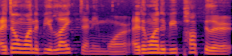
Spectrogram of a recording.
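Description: A man with a Californian accent talks at a very fast pace and a high pitch, with ordinary pitch variation. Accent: Californian American. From California, Sacramento. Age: 40s. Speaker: writer and podcast co-host. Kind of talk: live interview on stage. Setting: theater stage with audience.

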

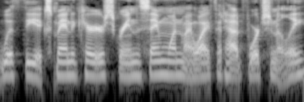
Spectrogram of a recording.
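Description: A woman speaks with an American accent and vocal fry. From US South, Georgia. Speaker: fertility doctor. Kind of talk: casual chat.

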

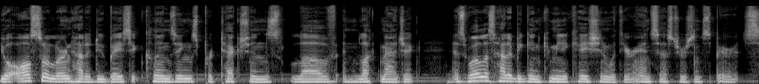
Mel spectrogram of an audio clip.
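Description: With music in the background, a man with a medium pitch talks at a fairly quick pace and fairly even intonation. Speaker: podcast host. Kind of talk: scripted narration with ad reads. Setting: Austin, Texas. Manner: formal.

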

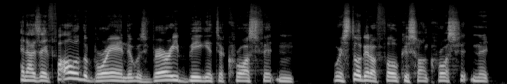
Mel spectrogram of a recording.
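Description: A man with a New York accent talks at a very fast pace in a high pitch with ordinary pitch variation. The very clean recording sounds dry and close, with no echo and a silent background. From US Northeast, Queens, New York. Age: 50s. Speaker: entrepreneur. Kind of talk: interview.

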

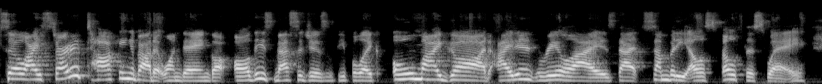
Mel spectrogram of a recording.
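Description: Speaking at a moderate pace with an American accent, a woman has an unremarkable speaking voice, medium in pitch with ordinary pitch variation. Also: hardly any pauses. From Southern California. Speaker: wellness blogger and speech pathologist. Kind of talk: casual interview chat. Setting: remote recording during quarantine.

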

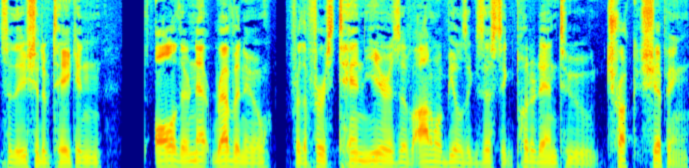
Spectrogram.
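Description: A man's fairly low, dark, mellow voice with ordinary pitch variation, dry and close with no echo, in a very clean recording with a silent background. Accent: American. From United States. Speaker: podcast co-host. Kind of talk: casual chat. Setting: studio.

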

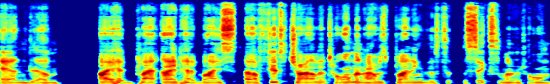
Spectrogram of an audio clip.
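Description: A woman speaks at a fairly slow pace with a very deep, low pitch and vocal fry. Her intonation stays fairly even. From India. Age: 80s+. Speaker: physician. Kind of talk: interview. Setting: remote call.

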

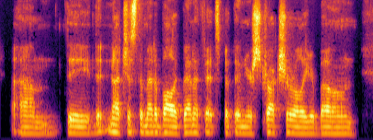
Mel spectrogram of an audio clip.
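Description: Somewhat breathy and monotone, with flat intonation, a man speaks at a moderate pace with a fairly low pitch and a dark, mellow tone. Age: 50s. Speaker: emergency physician and cyclist. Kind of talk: casual interview.

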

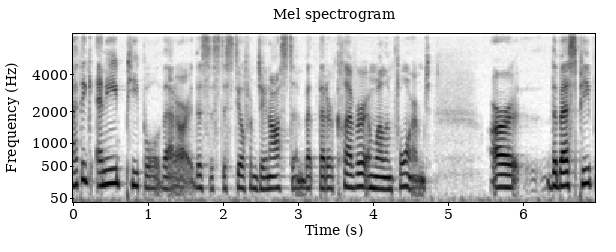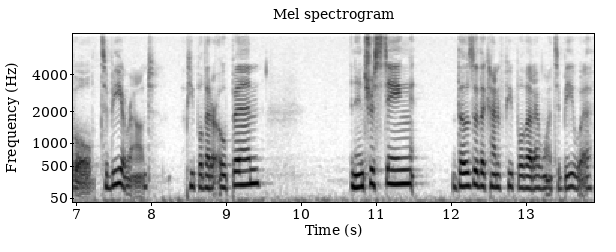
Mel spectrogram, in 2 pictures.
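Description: In a Spanish accent, a woman with a medium pitch, a dark, mellow tone and ordinary pitch variation speaks at a moderate pace with long, frequent pauses, in a very clean recording with a silent background. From Panama and Puerto Rico. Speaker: expat parent and business owner. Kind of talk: casual interview.

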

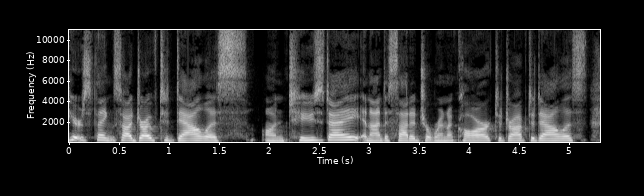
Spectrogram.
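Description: A woman with a Southeast Texas accent on a very clean recording with a silent background. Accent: Southeast Texas Southern. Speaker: podcast co-host. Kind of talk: casual chat. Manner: fast talker.

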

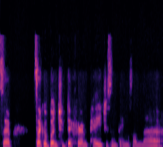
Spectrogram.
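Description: A woman speaks at a fairly quick pace with a dark, mellow tone, a fairly low pitch and vocal fry. Her pitch varies in an ordinary way, and the sound is dry and close with no echo. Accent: British. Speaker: brand and web designer, studio founder. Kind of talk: casual interview chat. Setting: remote call.

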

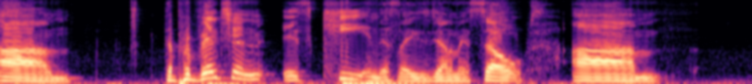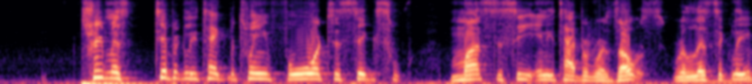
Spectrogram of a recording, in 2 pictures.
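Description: Animated in tone, a man talks at a fairly high pitch with very wide pitch swings and long, frequent pauses on a very clean recording with a silent background. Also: moderate pace. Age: 30s. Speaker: comedian and podcast co-host. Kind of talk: casual chat.

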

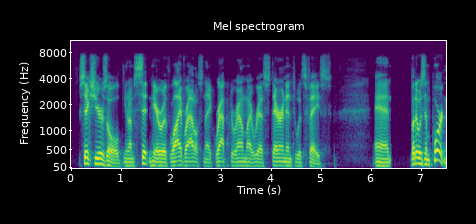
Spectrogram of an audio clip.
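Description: This man talks at a moderate pace in an ordinary speaking voice, his pitch fairly low. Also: ordinary pitch variation. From Northern California. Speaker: powerlifter and entrepreneur. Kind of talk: interview.

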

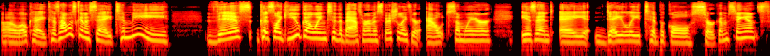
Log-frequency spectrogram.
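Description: A woman's medium-pitched voice at a fairly slow pace with very wide pitch swings, in a very clean recording with a silent background and a dry, close sound with no echo. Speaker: podcast co-host and teacher. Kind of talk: casual chat.

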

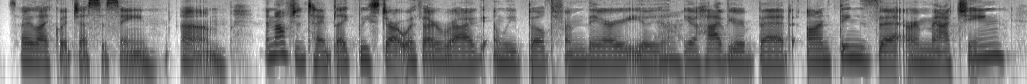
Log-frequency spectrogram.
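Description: A woman with an ordinary speaking voice talks at a fairly low pitch and a fairly quick pace. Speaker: interior design podcast co-host. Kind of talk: casual chat.

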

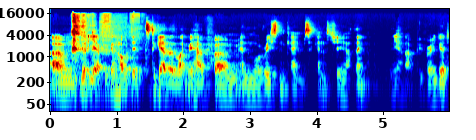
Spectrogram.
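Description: Loudness swinging widely, a man talks at a very fast pace. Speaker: Southampton fan. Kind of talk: casual chat.

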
